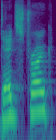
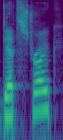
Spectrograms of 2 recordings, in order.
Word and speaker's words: Deathstroke: Deadstroke. Deathstroke. Did I say it wrong? I thought it was deathstroke. Are you gaslighting me, mate? No, it is Deadpool and Deathstroke.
